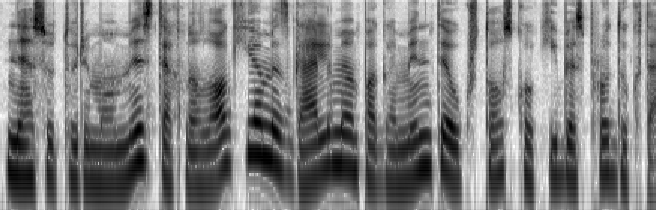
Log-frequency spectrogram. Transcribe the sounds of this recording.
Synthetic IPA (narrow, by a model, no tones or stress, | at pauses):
nʲɛsʊt̪ʊɾʲɪmoːmʲɪst̪ʲɛxnoːlˠɔːɡʲɪjoːmʲɪsɡɑːlʲɪmɛpɐɡɐmʲɪnʲt̪ʲɪɒʊkʃt̪oːskoːkʲiːbʲeːspɾoːd̪ʊkt̪ɑ̰ː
